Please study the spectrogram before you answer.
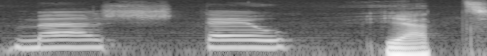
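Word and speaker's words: Mashteuiatsh: TSH se prononce TS. TSH, comme dans, qu'on avait dit le nom du village ici, ça. Mashteo. Yatz.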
